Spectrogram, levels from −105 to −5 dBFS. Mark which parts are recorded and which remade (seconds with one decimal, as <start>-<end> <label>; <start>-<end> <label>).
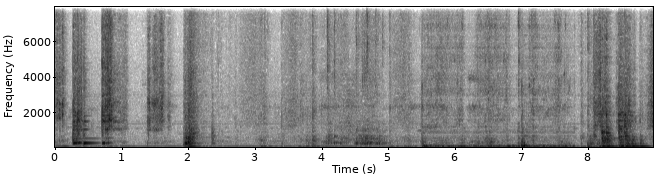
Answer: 0.0-5.5 recorded; 5.5-7.8 remade; 7.8-9.0 recorded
